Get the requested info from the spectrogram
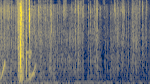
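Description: Two quick pop sound effects with a rising pitch, about a third of a second apart, from an animated logo intro, then fading away.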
